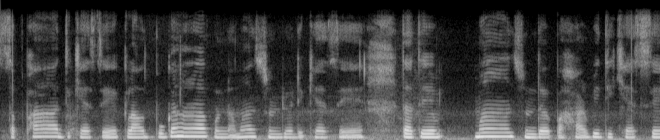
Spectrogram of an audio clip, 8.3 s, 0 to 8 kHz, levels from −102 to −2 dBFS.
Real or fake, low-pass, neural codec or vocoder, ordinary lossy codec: real; 7.2 kHz; none; none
